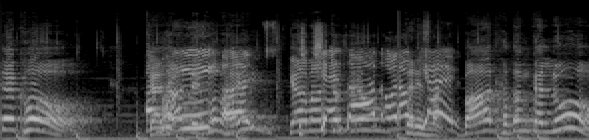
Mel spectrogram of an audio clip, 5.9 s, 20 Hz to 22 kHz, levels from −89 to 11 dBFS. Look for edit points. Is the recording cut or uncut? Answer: uncut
